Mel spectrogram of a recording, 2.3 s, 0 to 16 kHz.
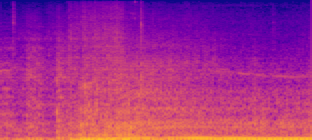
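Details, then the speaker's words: Manual 1.9 liter car at a salvage auction starting: engine cranks, catches with a stumble, then settles into an uneven pulsing idle; rough start, and a head gasket problem, common for these cars, is suspected, with coolant to be checked. "I almost forgot about the head gasket problem. Check coolant. The way it was rough starting up and check coolant."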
